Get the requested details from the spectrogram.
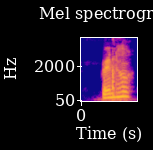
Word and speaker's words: Windhoek: Windhoek? – That sounds great.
